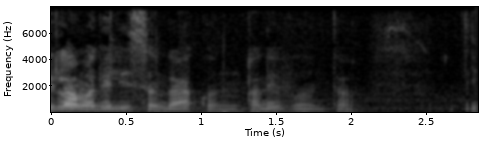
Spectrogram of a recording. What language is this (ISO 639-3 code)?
por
